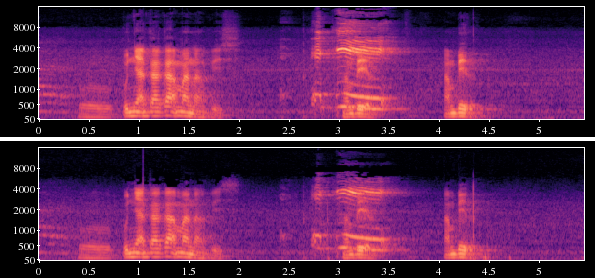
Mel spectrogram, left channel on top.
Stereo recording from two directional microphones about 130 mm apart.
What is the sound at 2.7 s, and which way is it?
Babbling, 25° left (ahead or behind).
